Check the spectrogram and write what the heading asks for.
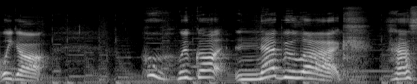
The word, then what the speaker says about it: Nebulak: Whew, we've got Nebulak. That's how it's pronounced.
